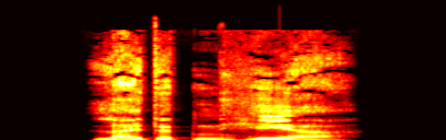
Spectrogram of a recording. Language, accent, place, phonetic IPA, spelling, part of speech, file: German, Germany, Berlin, [ˌlaɪ̯tətn̩ ˈheːɐ̯], leiteten her, verb, De-leiteten her.ogg
- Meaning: inflection of herleiten: 1. first/third-person plural preterite 2. first/third-person plural subjunctive II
